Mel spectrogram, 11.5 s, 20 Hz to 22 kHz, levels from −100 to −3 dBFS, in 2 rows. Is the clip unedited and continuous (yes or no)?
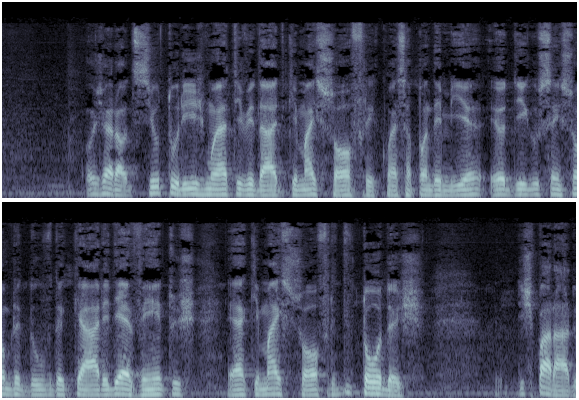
yes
